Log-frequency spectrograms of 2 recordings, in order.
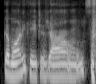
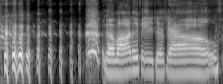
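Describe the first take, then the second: First: Said in the usual way. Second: Slow, drawn-out taunting hello; mocking sing-song greeting. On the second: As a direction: stretch it out to mock her.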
